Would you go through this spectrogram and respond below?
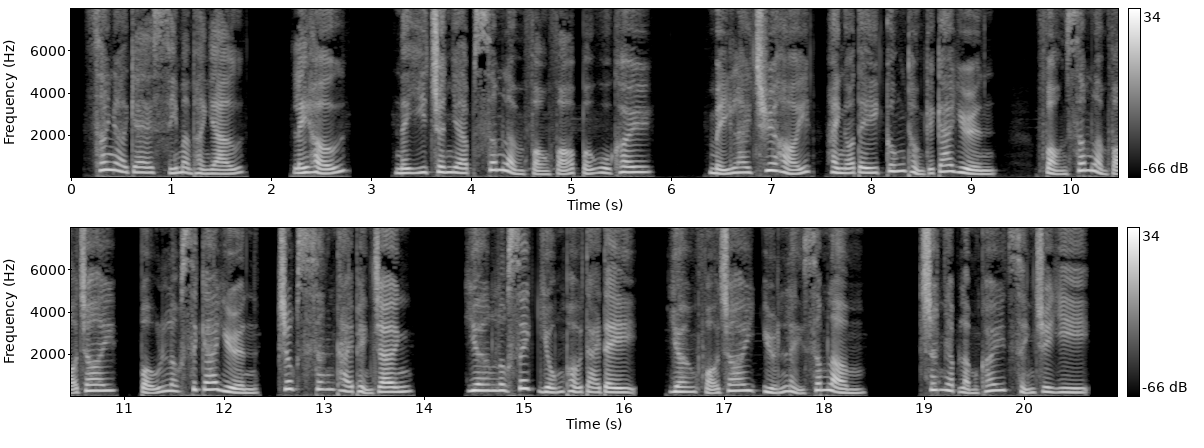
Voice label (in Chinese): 粤女 防森林火灾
